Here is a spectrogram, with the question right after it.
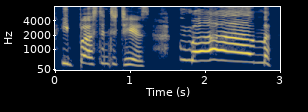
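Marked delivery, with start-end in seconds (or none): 1.8-2.9 high, loud tearful cry; a loud sobbing call; crying wail. A narrator's reading. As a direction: wail for Mum through tears. Peter crying calls Mum.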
